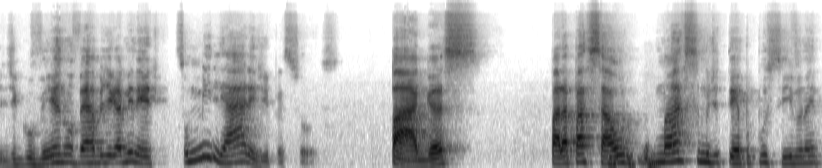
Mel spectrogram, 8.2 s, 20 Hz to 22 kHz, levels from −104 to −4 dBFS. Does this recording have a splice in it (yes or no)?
yes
